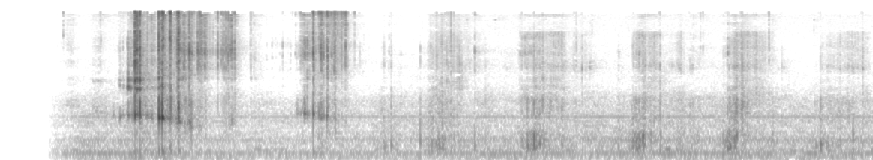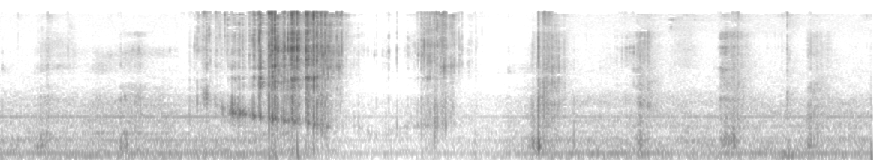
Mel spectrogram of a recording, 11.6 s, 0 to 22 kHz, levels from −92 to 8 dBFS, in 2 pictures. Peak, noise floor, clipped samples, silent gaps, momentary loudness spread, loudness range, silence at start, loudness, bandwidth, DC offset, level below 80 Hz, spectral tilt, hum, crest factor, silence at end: -2 dBFS; -61 dBFS; under 0.1%; none; 29 LU; 19 LU; 0.8 s; -28 LUFS; 17.5 kHz; under 0.1%; -68 dBFS; 0.5 dB/octave; none; 34 dB; 0.3 s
